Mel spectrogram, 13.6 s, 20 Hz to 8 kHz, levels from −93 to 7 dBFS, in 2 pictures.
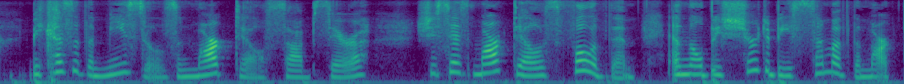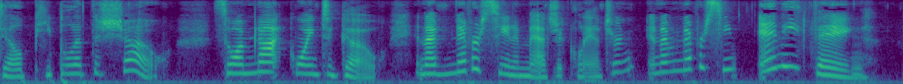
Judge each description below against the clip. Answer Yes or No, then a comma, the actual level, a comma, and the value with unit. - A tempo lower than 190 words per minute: No, average, 200 wpm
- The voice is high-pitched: Yes, very high, 285 Hz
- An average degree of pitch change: No, wide, 6.3 semitones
